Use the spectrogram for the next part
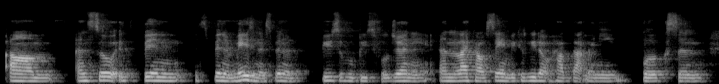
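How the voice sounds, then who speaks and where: A woman's voice: sits low, little pitch movement, brisk. A woman from Lucia, answering conversationally as an interview guest who teaches language. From Saint Lucia. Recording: roomy, echoey sound.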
